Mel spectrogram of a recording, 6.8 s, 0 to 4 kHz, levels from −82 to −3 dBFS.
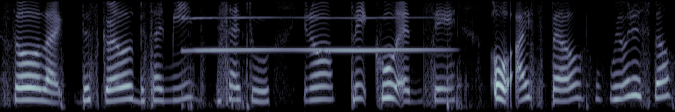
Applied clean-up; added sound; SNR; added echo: none; Wind instrument, woodwind instrument; 7 dB; none.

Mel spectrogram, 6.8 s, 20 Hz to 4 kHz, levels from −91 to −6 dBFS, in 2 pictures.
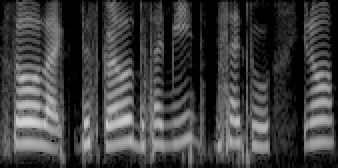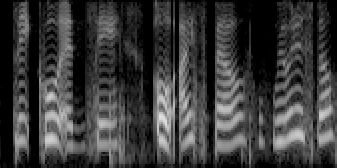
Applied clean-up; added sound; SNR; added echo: neural mask model Resemble Enhance denoiser.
